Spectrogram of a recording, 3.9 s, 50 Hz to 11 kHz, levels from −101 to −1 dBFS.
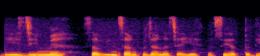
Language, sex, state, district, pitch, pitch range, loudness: Hindi, female, Bihar, Kishanganj, 190 Hz, 180-195 Hz, -18 LUFS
